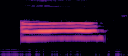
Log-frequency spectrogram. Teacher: वे स्वर जिनके उच्चारण में ह्रस्व स्वरों से लगभग तिगुना समय लगता है उन्हें कहा जाता है प्लुत स्वर। इनका ज़्यादातर प्रयोग किया जाता है जब हम किसी को लंबी आवाज़ देकर पुकारना चाहते हैं या कोई लंबी ध्वनि बोलना चाहते हैं, जैसे ओम।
